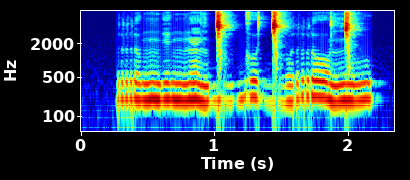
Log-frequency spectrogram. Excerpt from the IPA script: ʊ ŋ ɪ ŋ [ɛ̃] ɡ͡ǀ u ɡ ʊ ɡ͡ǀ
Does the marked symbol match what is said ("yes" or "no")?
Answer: yes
